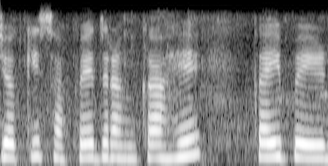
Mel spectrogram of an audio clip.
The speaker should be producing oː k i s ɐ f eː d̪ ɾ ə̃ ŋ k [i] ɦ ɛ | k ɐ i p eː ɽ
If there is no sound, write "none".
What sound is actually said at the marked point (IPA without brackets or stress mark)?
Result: a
